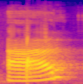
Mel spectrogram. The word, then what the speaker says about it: är: And when you say this common verb, är, then it's super important that you don't pronounce it as are or or.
